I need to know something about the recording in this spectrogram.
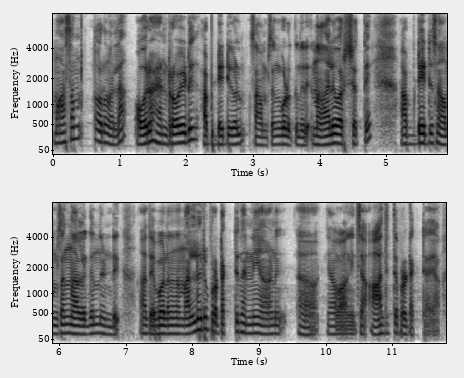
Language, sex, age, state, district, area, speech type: Malayalam, male, 18-30, Kerala, Kasaragod, rural, spontaneous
